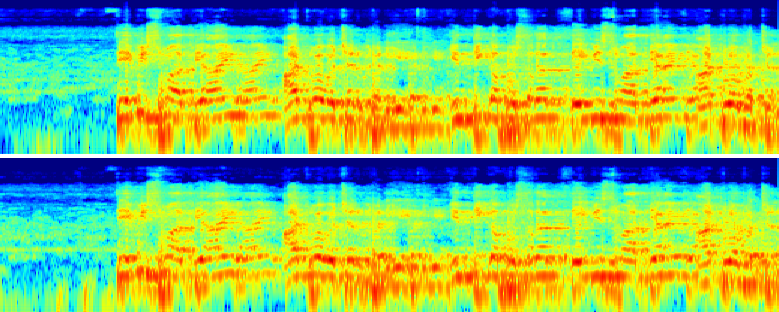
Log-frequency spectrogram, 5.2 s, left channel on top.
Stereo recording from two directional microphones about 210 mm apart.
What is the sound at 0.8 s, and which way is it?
A man's voice, 50° left (ahead or behind).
